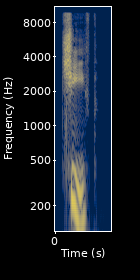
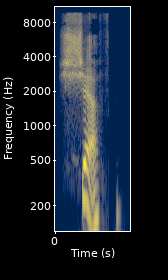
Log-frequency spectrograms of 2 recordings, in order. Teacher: that CH sound continued to evolve within standard French, and it later became an SH sound.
